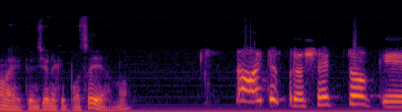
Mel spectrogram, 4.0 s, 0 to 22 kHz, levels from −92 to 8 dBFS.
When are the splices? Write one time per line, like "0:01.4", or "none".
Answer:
0:02.8

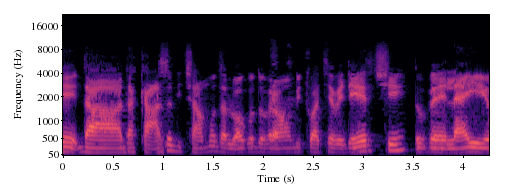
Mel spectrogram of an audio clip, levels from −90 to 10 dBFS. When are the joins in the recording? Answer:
none

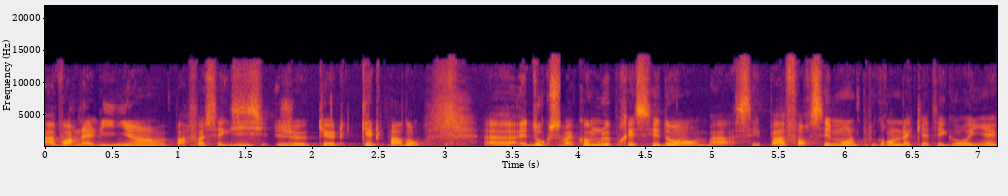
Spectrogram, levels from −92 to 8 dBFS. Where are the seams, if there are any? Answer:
0:02.5
0:03.9

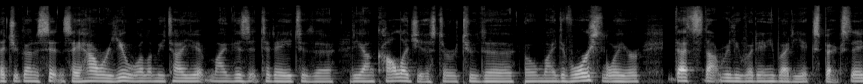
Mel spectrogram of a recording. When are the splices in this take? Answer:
0:06.6

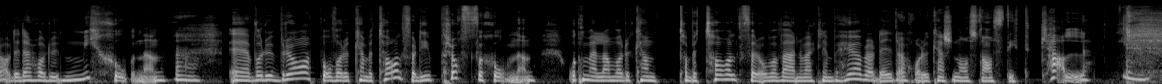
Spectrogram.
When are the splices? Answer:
0:02.2

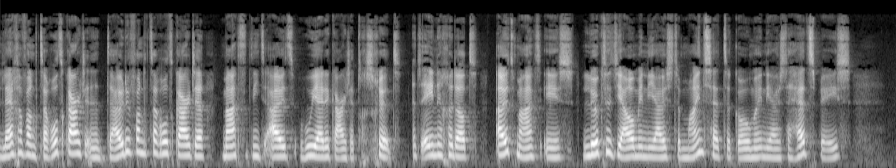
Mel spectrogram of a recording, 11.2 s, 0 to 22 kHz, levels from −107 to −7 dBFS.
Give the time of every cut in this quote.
0:02.7
0:05.1
0:06.1
0:07.2

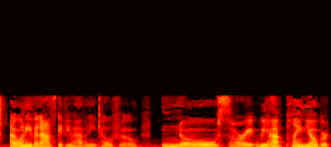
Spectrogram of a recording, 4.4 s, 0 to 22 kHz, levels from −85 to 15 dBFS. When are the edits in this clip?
0:02.0

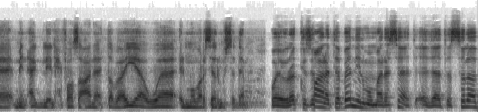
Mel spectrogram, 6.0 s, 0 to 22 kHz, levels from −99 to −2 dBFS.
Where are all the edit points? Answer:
0:01.3
0:02.7
0:03.9

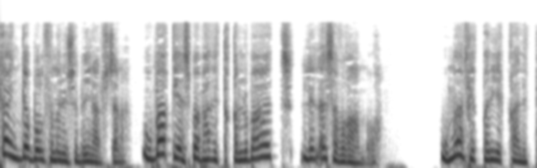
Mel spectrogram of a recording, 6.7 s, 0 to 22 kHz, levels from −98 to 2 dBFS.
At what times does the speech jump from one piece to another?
0:01.7
0:03.7

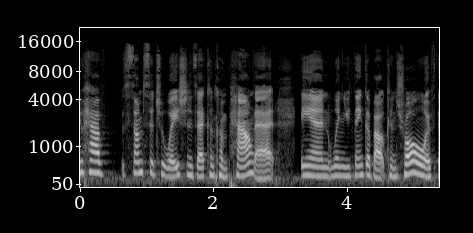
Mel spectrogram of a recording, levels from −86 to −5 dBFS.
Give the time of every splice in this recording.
0:02.6

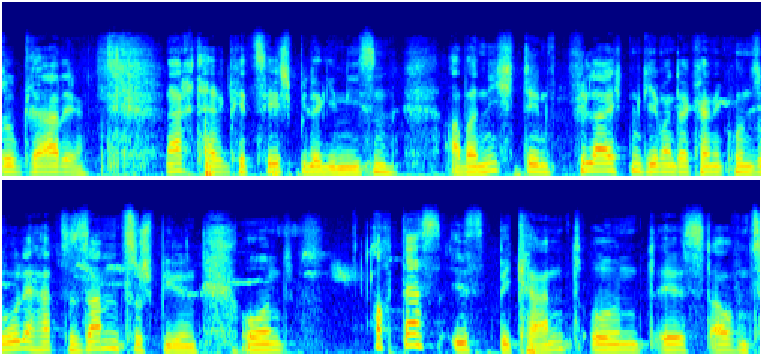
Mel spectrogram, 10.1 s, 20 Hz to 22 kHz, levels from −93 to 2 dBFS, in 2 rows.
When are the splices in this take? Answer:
0:01.1
0:01.5
0:03.7

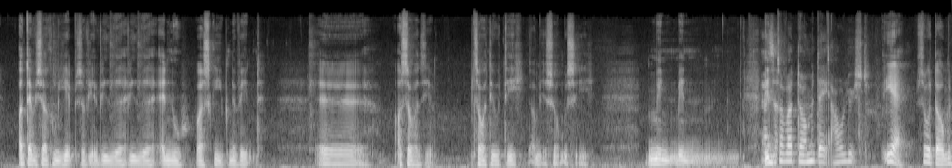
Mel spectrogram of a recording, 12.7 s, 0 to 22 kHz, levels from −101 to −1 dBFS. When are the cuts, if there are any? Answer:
0:01.2
0:01.7
0:08.5
0:10.4

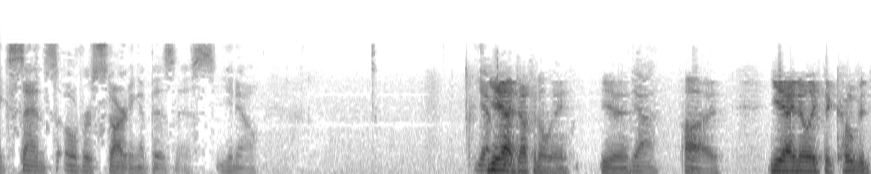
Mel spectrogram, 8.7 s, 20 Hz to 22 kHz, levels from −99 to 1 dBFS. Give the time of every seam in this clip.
none

